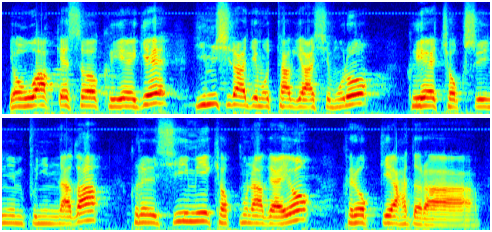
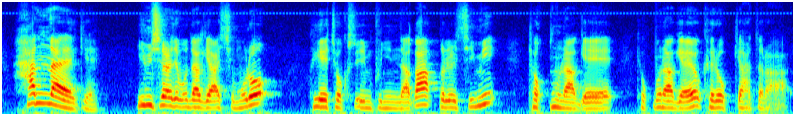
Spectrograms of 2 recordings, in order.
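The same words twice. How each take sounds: First: Slow, drawn-out unison reading; scripture reading. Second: Said in the usual way. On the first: Shown as a demonstration. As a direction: read each phrase slowly and evenly with the church. Leads scripture reading again. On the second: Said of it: "repeats the verse explaining".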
